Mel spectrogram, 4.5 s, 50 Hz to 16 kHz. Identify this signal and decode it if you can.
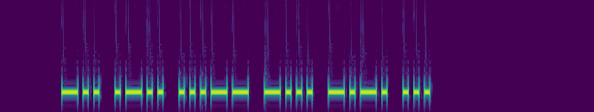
Morse code, heard as a keyed tone, about 30 wpm, 700 Hz. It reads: DL3BCS
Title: DXCC-100 Call Signs - 6 Characters - 30wpm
